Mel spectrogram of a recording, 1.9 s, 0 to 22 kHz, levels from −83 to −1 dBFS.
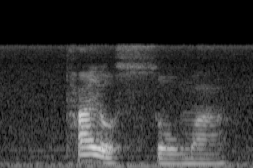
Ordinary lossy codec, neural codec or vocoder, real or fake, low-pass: none; none; real; 7.2 kHz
